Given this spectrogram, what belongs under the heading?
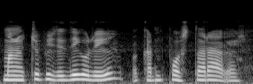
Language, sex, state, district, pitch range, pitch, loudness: Chakma, female, Tripura, Unakoti, 200-225 Hz, 205 Hz, -14 LUFS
